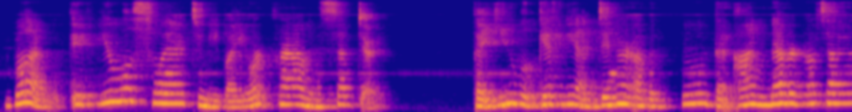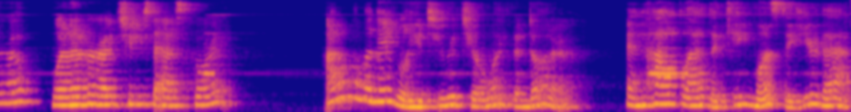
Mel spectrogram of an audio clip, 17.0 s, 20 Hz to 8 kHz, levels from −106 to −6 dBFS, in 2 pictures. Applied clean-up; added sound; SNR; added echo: neural mask model DeepFilterNet 3.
